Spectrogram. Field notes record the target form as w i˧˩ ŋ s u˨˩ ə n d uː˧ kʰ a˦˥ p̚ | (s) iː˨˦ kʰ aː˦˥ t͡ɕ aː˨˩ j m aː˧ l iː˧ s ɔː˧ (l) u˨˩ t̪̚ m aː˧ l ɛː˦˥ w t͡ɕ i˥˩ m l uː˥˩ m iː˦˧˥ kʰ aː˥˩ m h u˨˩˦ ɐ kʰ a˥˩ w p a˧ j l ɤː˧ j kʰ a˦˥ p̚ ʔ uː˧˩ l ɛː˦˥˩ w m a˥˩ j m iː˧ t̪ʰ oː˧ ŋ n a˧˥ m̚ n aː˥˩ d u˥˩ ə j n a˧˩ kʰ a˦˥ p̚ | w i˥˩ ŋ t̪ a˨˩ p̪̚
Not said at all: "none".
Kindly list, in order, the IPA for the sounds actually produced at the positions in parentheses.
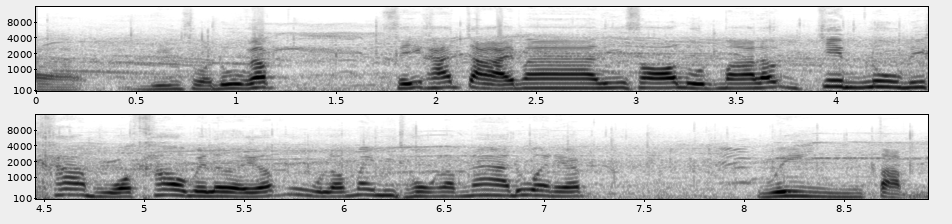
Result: s, l

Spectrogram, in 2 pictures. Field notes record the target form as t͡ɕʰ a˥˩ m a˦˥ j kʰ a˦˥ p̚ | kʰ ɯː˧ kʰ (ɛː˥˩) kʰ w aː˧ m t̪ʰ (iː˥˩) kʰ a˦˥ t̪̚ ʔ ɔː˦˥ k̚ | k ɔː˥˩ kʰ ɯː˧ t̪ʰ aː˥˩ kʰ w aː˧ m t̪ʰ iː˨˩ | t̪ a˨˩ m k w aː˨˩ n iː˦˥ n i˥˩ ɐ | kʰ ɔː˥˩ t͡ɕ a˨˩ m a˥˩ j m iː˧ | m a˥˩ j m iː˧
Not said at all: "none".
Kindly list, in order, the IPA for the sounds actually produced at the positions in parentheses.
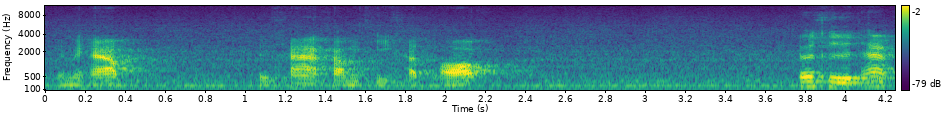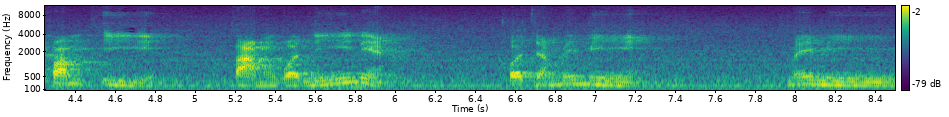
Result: aː˥˩, iː˨˩

